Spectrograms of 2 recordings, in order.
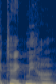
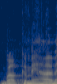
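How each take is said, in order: First: A low, soft plea to be taken home. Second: Even softer and low, lifting gently on home; softer plea, rising. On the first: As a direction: ask quietly, like a child coming home. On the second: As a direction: let it fade almost to a breath, rising at the end. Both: Retold or imitated. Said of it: "run into his arms and say".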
